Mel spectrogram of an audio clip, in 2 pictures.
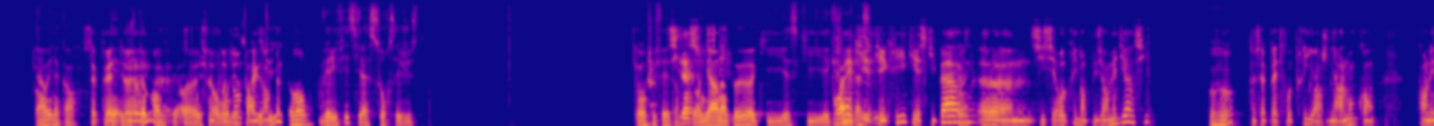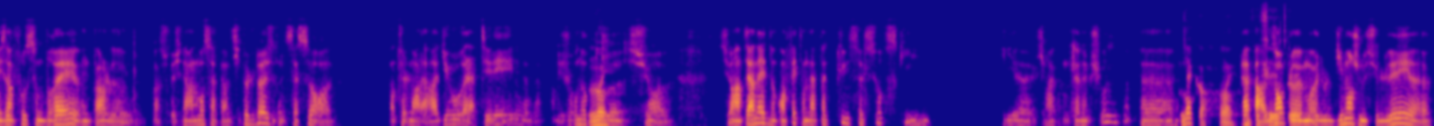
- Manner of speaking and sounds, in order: tapping; other background noise
- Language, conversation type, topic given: French, podcast, Comment vérifier rapidement si une information est vraie ?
